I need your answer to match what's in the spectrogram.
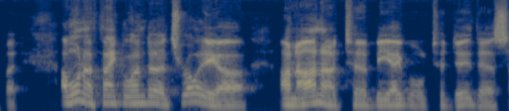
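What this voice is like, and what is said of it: Mixed Virginia-Georgia Southern accent. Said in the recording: “I was born and raised in Virginia, lived in Georgia, so I have a crazy accent. So a lot of people think I'm from Louisiana, but I'm not.”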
